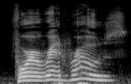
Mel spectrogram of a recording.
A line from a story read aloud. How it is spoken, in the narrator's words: they cried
